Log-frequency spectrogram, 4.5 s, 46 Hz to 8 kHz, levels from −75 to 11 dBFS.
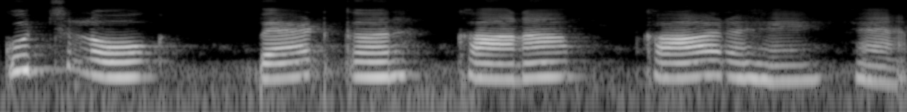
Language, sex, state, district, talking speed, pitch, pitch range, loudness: Hindi, female, Punjab, Fazilka, 105 wpm, 230 Hz, 215-240 Hz, -14 LUFS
